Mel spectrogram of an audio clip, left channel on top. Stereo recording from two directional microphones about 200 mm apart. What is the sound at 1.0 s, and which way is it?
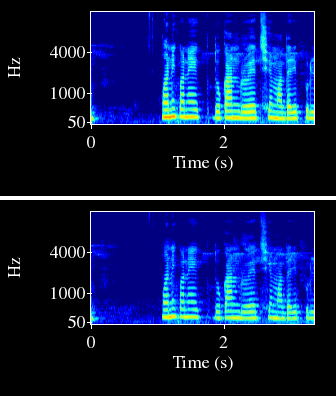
A woman's voice, 30° left (ahead or behind).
